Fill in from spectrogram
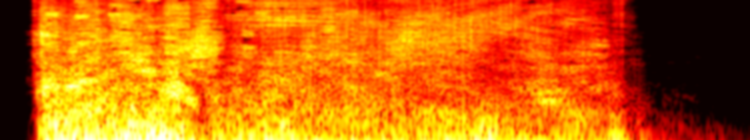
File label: HEAVYMECH; PMSFX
